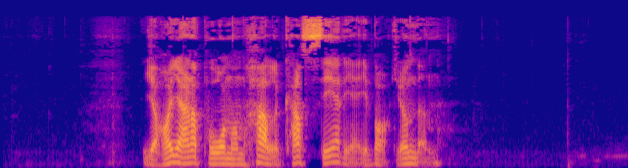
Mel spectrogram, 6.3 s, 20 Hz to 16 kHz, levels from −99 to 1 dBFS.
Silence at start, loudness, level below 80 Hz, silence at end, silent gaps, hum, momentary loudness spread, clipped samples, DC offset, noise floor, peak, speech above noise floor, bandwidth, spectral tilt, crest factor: 1.45 s; -21 LUFS; -64 dBFS; 1.9 s; none; none; 17 LU; under 0.1%; under 0.1%; -79 dBFS; 0 dBFS; 56 dB; 11.5 kHz; -2 dB/octave; 26 dB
